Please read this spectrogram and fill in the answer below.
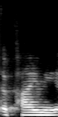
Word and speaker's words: Epione: Is it Epione MD? We call it Epione MD.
